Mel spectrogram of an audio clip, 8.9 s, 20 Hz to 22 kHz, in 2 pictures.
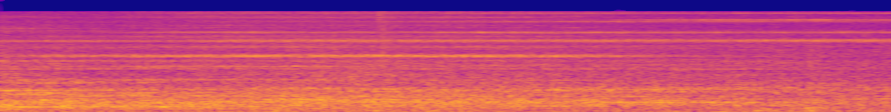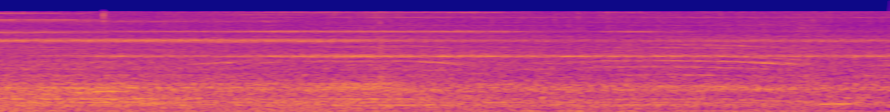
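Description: Z 20500 double-deck electric train pulling away from the platform, its wheels squealing in several steady high tones over the rumble of the running gear as it takes the curve, the sound slowly fading as it draws away.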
